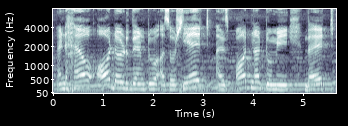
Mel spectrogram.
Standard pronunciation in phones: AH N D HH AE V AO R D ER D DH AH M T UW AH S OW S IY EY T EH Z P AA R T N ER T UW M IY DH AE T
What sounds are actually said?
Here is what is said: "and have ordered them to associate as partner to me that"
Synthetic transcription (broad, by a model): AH N D HH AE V AO R D ER D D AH M T UW AH S OW S IY EY T EH Z P AA R T N ER T UW M IY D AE T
